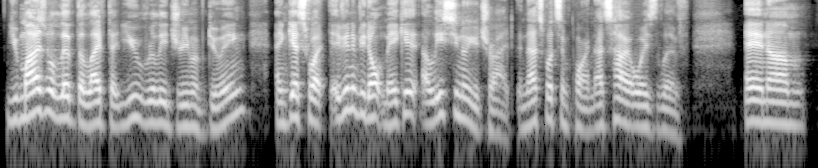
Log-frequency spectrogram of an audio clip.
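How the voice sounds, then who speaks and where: A fashion brand founder and coach, a Slovak speaker who moved from Slovakia to Canada as a young child, coaches informally and emphatically in a motivational sales video. He calls his listeners "guys" and keeps checking in with constant tag questions. His voice is fairly high and a little mellow.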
